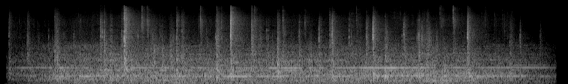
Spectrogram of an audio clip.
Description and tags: Garagedeur-Electrisch2
Garage deur electrisch door electric
deur, door, electric, electrisch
